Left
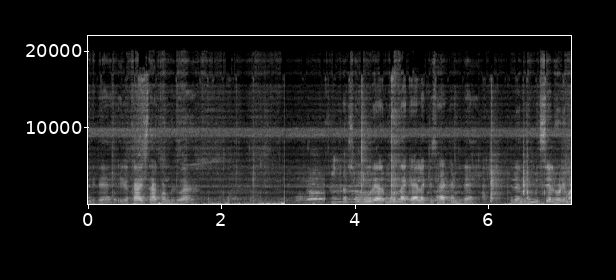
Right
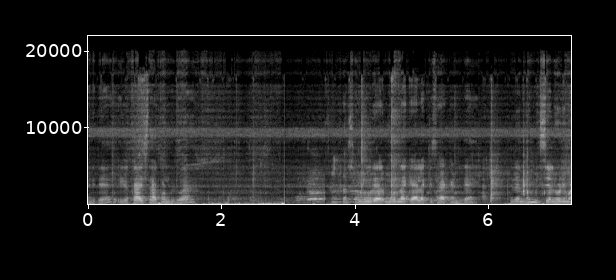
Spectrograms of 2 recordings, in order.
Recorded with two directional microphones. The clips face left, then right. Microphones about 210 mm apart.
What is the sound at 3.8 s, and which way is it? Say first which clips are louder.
Speech: right 3 dB; 30° right (ahead or behind).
